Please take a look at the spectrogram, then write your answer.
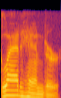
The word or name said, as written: glad-hander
